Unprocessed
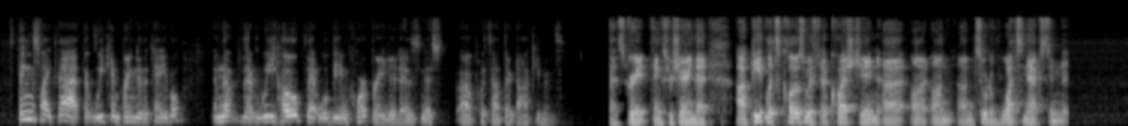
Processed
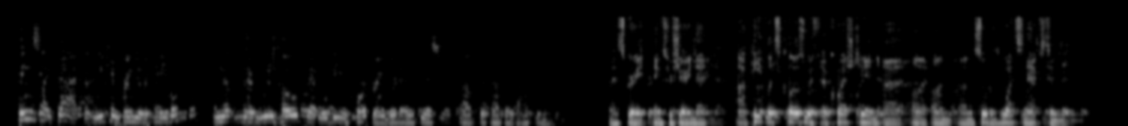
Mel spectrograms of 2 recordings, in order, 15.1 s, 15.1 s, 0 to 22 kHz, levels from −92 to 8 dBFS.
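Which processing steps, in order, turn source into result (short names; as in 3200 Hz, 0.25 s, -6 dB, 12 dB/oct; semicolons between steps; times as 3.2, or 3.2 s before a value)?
per-bin expansion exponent 2; compressor 5:1, threshold -36 dBFS, peak gain reduction 20.5 dB; speakerphone echo 0.25 s, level -20 dB; low-pass opened by the level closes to 360 Hz, open at -36.5 dBFS; EQ curve 130 Hz 0 dB, 250 Hz -14 dB, 450 Hz +13 dB, 670 Hz -29 dB, 2400 Hz -18 dB, 9200 Hz +1 dB; gain +6 dB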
